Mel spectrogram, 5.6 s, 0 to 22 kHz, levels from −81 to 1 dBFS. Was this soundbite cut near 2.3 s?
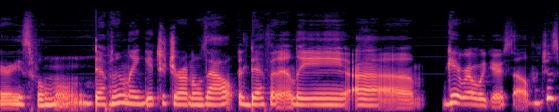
yes; 2 cuts; at 0.9 s, 2.3 s

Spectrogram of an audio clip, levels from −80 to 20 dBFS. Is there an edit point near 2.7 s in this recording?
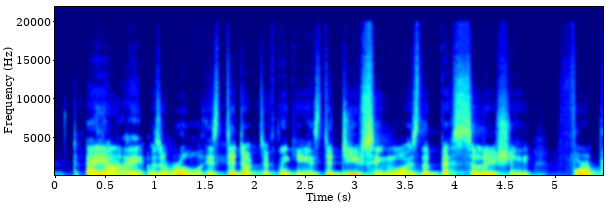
yes; 2 cuts; at 0.9 s, 2.7 s

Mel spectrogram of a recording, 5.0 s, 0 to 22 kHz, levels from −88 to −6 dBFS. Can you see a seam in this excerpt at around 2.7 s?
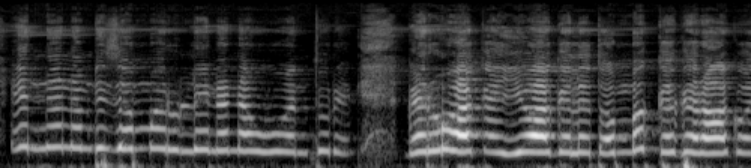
no; 0 cuts

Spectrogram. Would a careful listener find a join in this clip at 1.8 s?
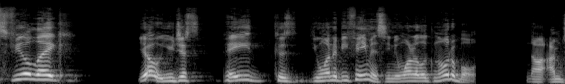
no; 1 cut; at 4.7 s

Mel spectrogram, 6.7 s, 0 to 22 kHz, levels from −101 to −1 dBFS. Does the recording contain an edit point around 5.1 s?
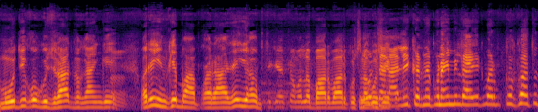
no; 1 cut; at 3.3 s

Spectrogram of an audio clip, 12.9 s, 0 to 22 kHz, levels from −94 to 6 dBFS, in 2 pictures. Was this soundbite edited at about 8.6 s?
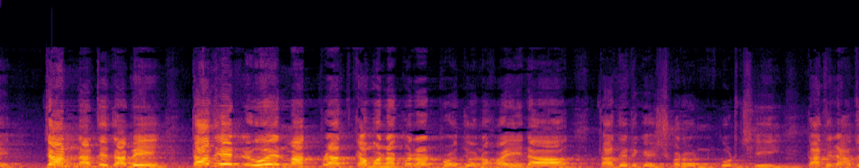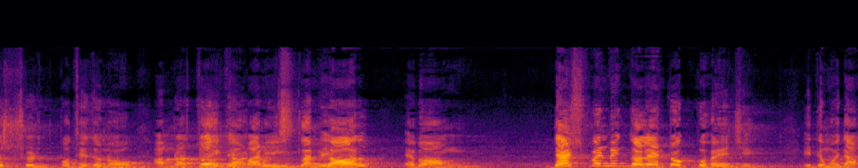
yes; 1 cut; at 8.6 s

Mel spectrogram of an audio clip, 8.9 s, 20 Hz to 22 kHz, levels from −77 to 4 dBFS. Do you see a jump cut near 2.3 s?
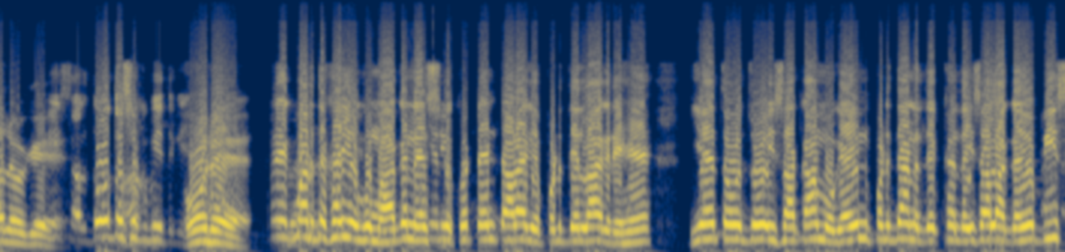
yes; 2 cuts; at 2.3 s, 3.6 s

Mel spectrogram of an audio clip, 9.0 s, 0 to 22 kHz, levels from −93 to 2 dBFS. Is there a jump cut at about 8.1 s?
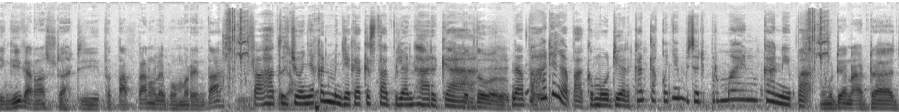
yes; 2 cuts; at 2.4 s, 8.1 s

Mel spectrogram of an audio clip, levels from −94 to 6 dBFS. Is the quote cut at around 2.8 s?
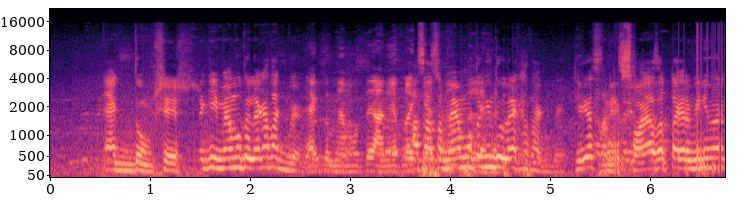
no; 2 cuts; at 1.5 s, 5.5 s

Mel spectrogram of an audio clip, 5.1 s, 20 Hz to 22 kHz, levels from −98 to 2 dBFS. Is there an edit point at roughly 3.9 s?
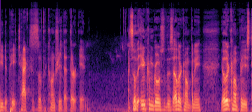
yes; 1 cut; at 3.9 s

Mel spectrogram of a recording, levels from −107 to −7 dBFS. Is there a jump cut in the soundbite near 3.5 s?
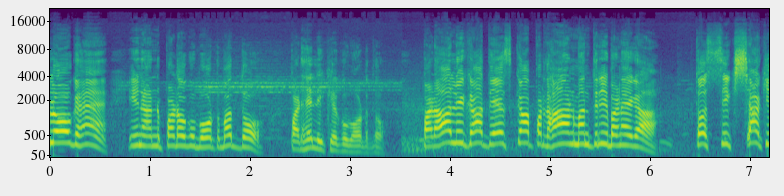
yes; 2 cuts; at 3.5 s, 6.2 s

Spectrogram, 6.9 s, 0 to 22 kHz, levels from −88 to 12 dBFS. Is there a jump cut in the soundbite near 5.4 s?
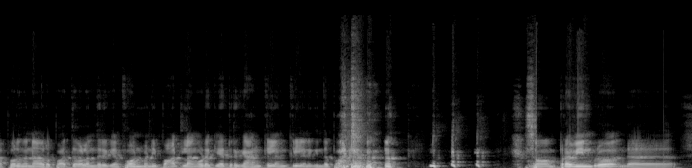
yes; 1 cut; at 5.4 s

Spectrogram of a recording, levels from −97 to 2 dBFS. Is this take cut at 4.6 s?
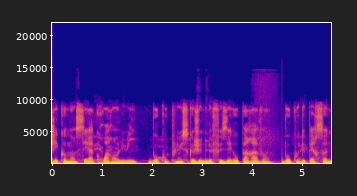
yes; 1 cut; at 4.6 s

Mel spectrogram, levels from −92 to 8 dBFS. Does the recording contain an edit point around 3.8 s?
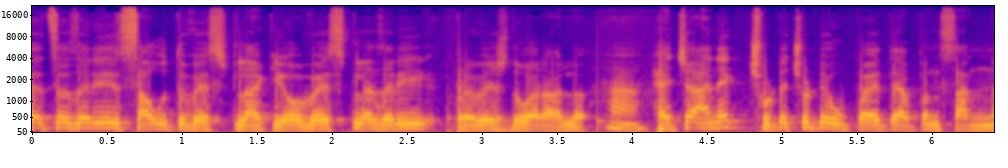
yes; 2 cuts; at 2.8 s, 3.8 s

